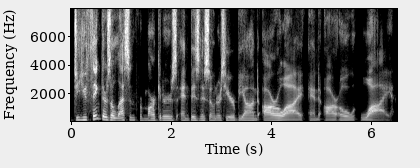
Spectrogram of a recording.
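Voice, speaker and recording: A man's voice: mid-range voice, moderate pace, no room sound, clean studio sound. A man hosting a podcast, asking casual interview questions in a loose, tentative way.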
